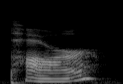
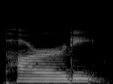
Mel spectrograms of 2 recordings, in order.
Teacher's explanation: else make sure you can do your american r sound and the r diphthong goes from the vowel ah to the vowel er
